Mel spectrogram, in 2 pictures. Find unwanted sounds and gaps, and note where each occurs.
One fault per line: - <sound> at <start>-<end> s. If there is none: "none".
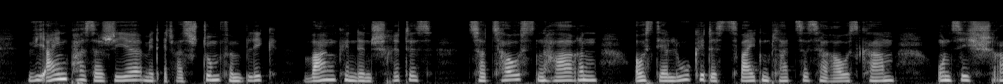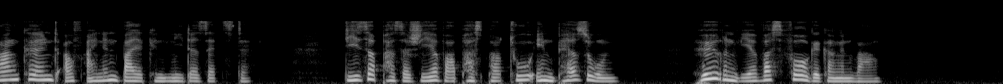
none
